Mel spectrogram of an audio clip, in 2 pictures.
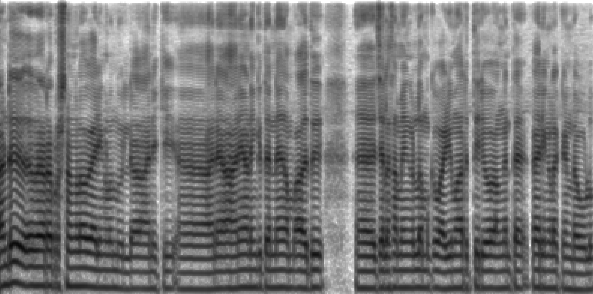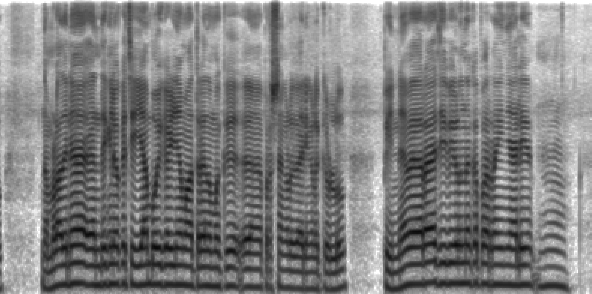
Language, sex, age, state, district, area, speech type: Malayalam, male, 18-30, Kerala, Wayanad, rural, spontaneous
